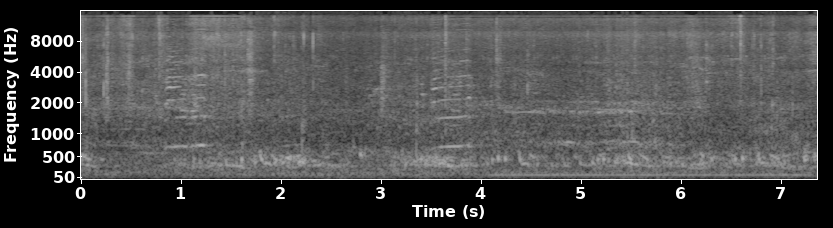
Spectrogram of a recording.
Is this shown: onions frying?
no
